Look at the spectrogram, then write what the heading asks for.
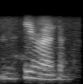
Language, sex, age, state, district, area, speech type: Urdu, female, 30-45, Telangana, Hyderabad, urban, conversation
